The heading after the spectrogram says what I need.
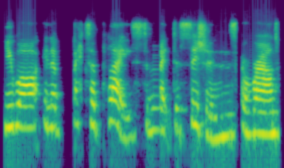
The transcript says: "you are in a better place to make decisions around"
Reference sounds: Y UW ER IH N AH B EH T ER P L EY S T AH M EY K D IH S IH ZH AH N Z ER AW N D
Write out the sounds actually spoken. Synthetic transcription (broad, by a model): Y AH ER IH N AH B EH T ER P L EY S T AH M EY K D IH S IH ZH AH N Z ER AW N D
